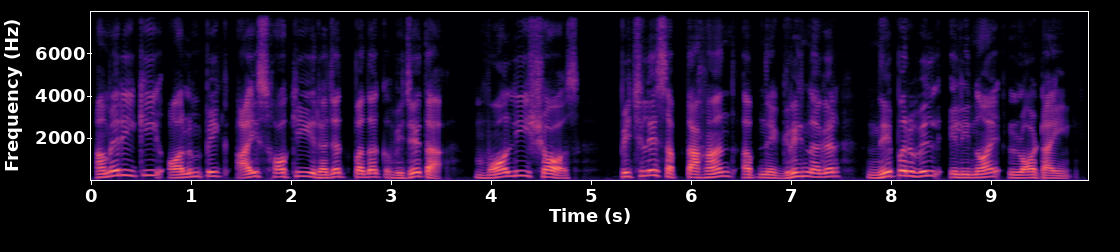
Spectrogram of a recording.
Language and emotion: Hindi, neutral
